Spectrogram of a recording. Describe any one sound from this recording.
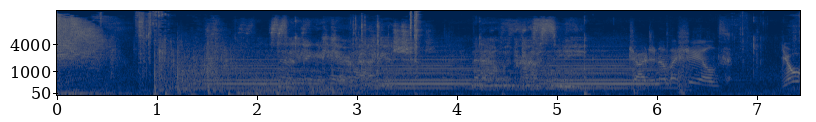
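A shield battery charges with a rising electronic hum.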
